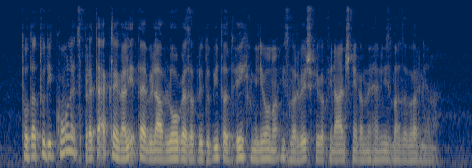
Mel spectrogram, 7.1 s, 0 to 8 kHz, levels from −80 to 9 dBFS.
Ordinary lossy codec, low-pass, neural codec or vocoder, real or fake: none; 7.2 kHz; codec, 16 kHz, 4 kbps, FunCodec, trained on Chinese and English, 50 frames a second; fake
